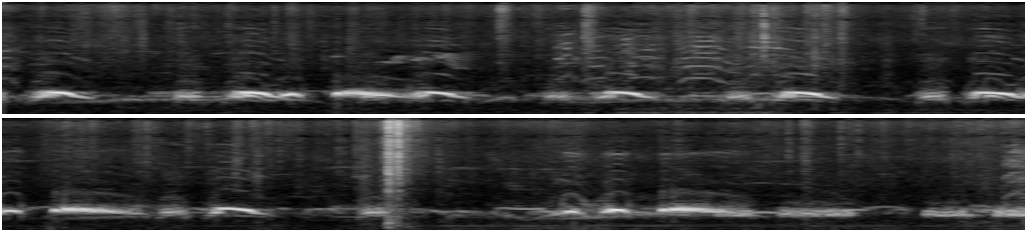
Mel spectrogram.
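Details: Malaysian-line spotted doves kept as a breeding pair, male matched with a female; steady series of short, low, bubbling coo phrases repeated roughly every second, with faint higher chirps from other birds and a single sharp knock.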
